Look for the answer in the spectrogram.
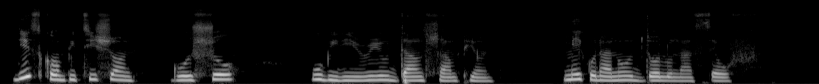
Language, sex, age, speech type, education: Nigerian Pidgin, female, 15-29, spontaneous, tertiary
